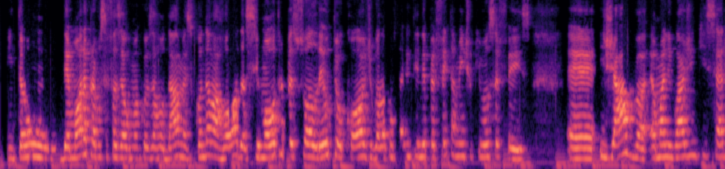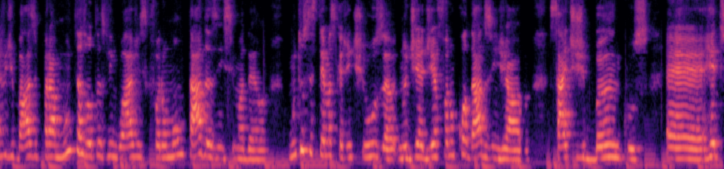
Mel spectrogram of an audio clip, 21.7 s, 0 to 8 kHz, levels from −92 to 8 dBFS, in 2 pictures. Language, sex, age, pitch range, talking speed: Portuguese, female, 20-39, 195-225 Hz, 185 wpm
